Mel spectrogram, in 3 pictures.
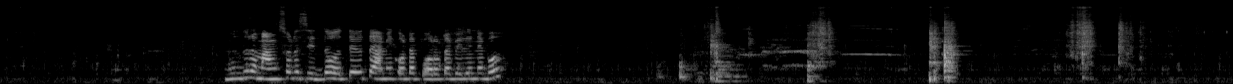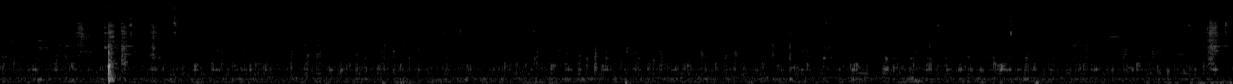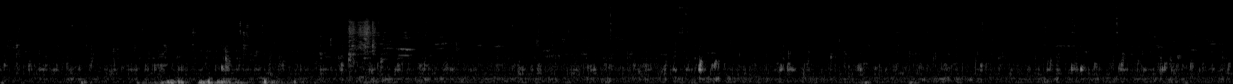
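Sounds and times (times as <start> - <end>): rooster crowing: 7.3 - 9.2.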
